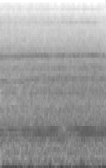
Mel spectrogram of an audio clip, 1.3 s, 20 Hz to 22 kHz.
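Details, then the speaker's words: Crashed electric scooter, about 70% charge, third gear throttle test: steady clean hub-motor whine with soft rumble, no grinding or clicking; judged fine, though rear brake rotor slightly bent. "So the scooter seems to be working fine. I don't really think there's anything wrong with it. I think the scooter is totally fine."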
